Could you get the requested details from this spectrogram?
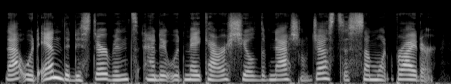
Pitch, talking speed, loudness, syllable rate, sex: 215 Hz, 215 wpm, -19 LUFS, 6.2 syllables/s, female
